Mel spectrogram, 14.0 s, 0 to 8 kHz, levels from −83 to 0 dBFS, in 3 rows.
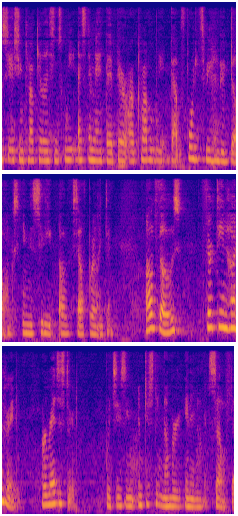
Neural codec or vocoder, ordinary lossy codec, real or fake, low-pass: codec, 44.1 kHz, 2.6 kbps, DAC; MP3, 48 kbps; fake; 7.2 kHz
